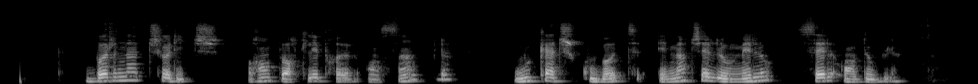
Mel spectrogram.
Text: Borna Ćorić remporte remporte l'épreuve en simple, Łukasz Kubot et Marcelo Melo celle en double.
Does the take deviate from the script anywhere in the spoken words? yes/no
yes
